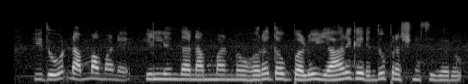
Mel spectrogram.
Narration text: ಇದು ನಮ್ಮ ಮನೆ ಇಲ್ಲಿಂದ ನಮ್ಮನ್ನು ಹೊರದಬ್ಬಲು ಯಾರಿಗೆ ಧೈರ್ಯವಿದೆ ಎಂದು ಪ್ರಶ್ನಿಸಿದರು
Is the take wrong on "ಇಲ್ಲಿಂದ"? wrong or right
right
